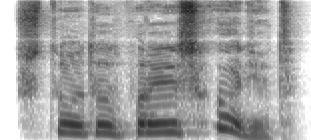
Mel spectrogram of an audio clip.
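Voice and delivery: high, slow, strict demand; well-projected, drawn-out stern question; stern commanding voice. A narrator's reading. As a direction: demand an explanation with stern authority. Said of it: "Раздался громкий, хорошо поставленный, строгий голос".

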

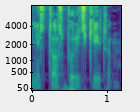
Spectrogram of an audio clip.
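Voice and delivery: plain reading voice

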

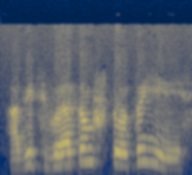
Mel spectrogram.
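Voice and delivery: usual speaking voice

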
